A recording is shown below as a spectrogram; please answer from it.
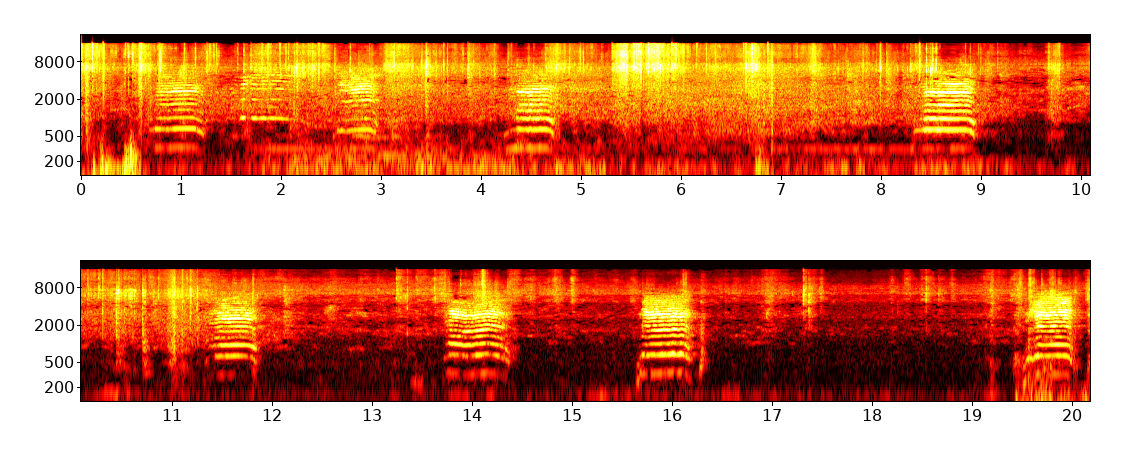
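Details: Fattened goats on a farm in Vietnam, bleating repeatedly in loud wavering cries spaced a few seconds apart, with crackling and noisy handling sounds in the first half.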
